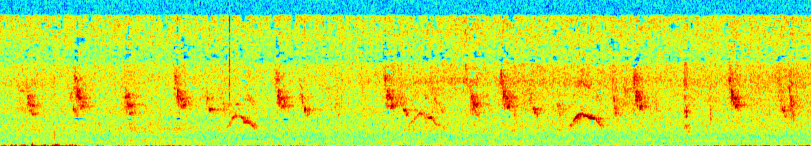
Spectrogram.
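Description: Faint birdsong: repeated short, high, downward-sweeping chirps, a couple each second, with a few lower arched notes between them. A brief low rumble in the first second.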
